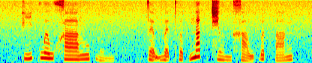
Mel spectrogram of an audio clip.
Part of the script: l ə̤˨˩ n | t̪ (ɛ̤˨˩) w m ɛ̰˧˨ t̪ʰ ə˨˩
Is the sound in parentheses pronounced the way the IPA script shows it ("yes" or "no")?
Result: no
